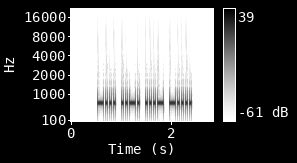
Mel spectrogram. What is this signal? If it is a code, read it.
Morse code, heard as a keyed tone, about 28 wpm, 700 Hz. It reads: BFV6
